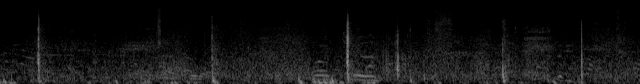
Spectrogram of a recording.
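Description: Quiet outdoor ambience with a few short, sharp knocks and rustles scattered through it, and faint voices in the background.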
